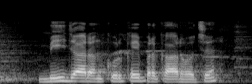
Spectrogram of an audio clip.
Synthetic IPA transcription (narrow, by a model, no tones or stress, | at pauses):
bid͡ʒaɾə̃ŋɡkuɾkəipɾəkaɾɦot͡ʃʰɛ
